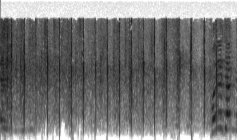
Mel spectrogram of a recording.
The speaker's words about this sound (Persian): به من چیز دادن که از آقای دهدشتی و آقای باقری تشکر ویژه بکنیم بابت بستنی. یه دست به افتخارشون بزنیم.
